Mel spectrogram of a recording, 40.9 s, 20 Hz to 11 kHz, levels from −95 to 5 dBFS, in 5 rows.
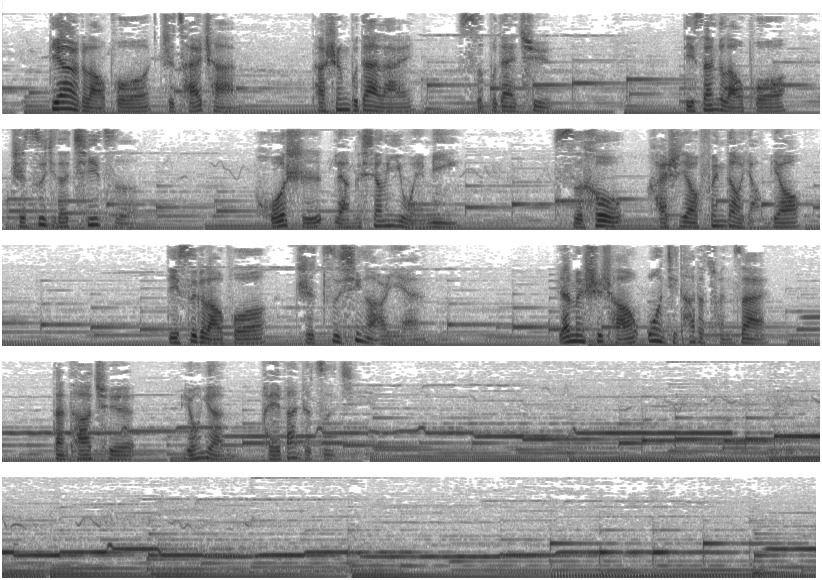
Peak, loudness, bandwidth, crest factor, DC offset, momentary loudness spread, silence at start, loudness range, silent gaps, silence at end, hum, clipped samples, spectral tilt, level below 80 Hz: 0 dBFS; -19 LUFS; 8.2 kHz; 20 dB; under 0.1%; 14 LU; 0 s; 3 LU; none; 0 s; none; under 0.1%; -4.5 dB/octave; -32 dBFS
